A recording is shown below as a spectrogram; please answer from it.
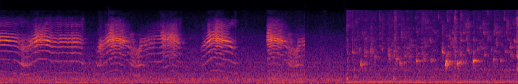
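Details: Kittens indoors calling in quick, high-pitched meows, about one every second, each rising then falling. A burst of noisy rustling follows.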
